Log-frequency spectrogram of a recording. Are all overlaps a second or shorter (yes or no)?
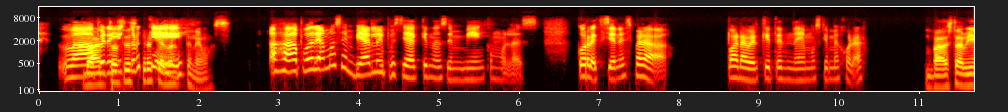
no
